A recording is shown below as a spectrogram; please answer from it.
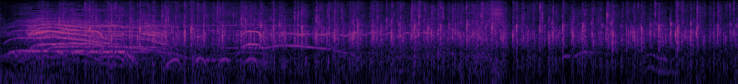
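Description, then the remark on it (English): A crowd applauds steadily to welcome a new church community and care director, dense clapping running the whole way through, with voices whooping and cheering over it at the start before the shouts thin out and the clapping continues. “So folks uh, cheering, she'll be signing autographs here in a little while.”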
